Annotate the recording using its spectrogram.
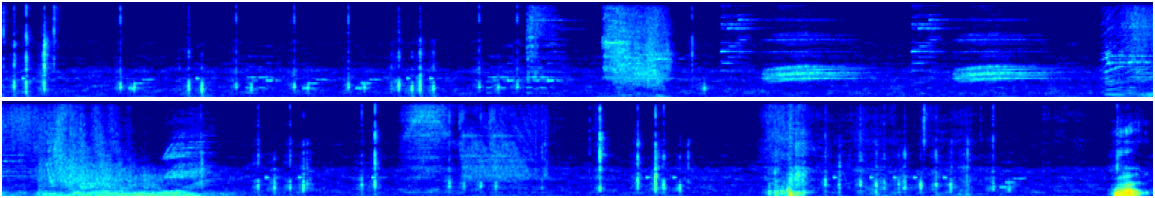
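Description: Menu cursor clicks tick quickly.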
